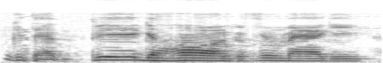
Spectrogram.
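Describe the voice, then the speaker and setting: A man reading a children's book aloud like a teacher, in an animated, emphatic storytelling way with asides to young listeners. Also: mid-range voice, slow pace, dull audio.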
